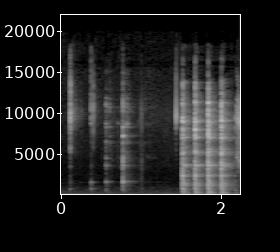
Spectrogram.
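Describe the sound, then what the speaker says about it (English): A spatula scrapes a mixing bowl of chocolate chip muffin batter with a sour cream and milk mixture, making light taps at first, then four louder, sharper scraping clinks against the bowl, close and alone. "scraping the bowl,"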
